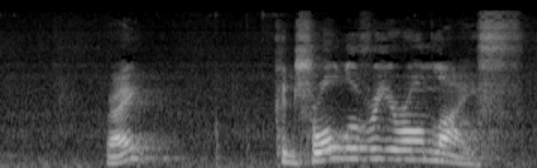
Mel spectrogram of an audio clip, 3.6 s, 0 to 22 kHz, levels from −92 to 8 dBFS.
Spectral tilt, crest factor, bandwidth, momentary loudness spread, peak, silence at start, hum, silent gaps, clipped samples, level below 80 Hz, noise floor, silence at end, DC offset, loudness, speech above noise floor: -4 dB/octave; 20 dB; 17 kHz; 10 LU; -10 dBFS; 0.3 s; none; none; under 0.1%; -60 dBFS; -53 dBFS; 0.1 s; under 0.1%; -27 LUFS; 27 dB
